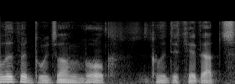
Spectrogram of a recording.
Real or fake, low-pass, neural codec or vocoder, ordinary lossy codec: fake; none; codec, 16 kHz, 0.5 kbps, FunCodec, trained on LibriTTS, 25 frames a second; none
